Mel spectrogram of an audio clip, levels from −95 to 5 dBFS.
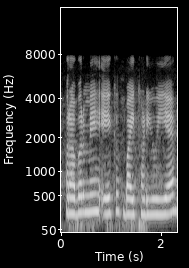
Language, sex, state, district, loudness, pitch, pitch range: Hindi, female, Uttar Pradesh, Shamli, -14 LUFS, 235 Hz, 225-250 Hz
